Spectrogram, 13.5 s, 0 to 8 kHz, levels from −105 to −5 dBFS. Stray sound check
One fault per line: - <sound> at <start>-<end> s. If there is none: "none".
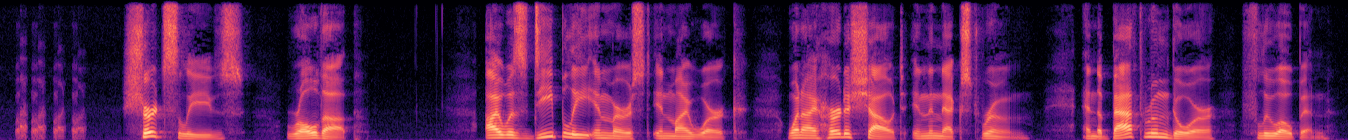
- laugh at 0.2-0.9 s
